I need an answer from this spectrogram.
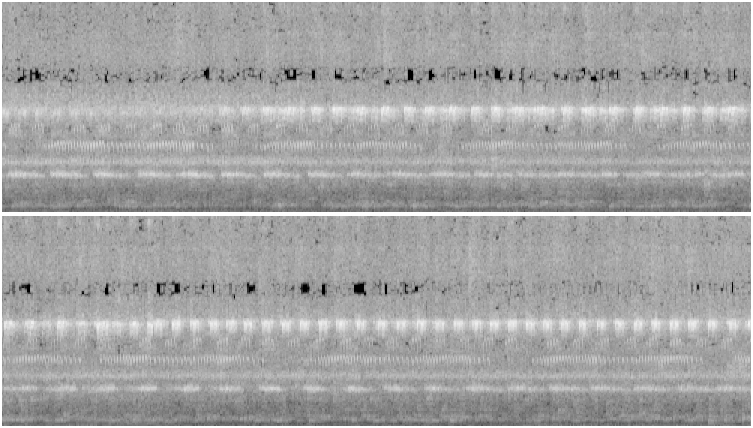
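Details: Crickets chirping, used against rats, as a bedtime sound and for teaching songbirds; a fast, rhythmic high chirp pulses about four times a second throughout, backed by a steady chorus of other insect-like callers.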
